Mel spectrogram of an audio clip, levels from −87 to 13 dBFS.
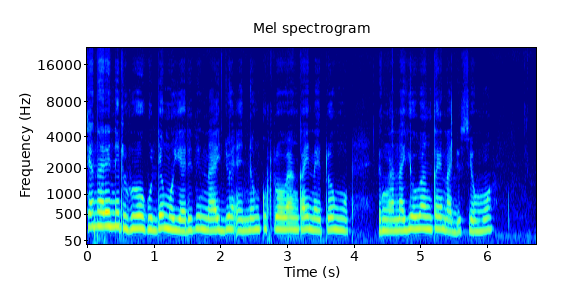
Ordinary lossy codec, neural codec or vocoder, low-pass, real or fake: none; codec, 44.1 kHz, 7.8 kbps, Pupu-Codec; none; fake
